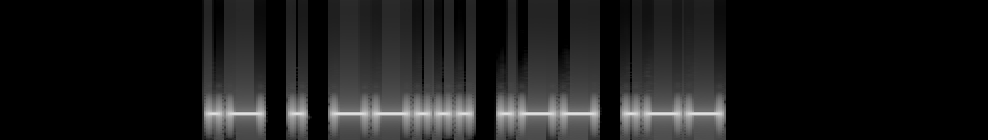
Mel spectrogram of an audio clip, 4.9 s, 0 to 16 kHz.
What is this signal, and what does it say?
Morse code, heard as a keyed tone, about 23 wpm, 700 Hz. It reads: AE7WW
